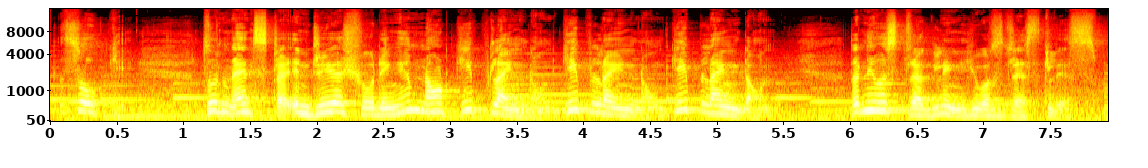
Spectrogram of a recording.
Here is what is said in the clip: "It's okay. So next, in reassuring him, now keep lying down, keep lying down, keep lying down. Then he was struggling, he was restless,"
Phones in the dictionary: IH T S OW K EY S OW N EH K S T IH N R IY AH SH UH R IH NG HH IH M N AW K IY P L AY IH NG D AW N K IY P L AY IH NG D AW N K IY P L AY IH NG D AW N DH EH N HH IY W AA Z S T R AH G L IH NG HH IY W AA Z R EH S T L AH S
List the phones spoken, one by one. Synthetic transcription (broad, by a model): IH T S OW K EY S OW N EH S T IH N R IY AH SH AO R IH NG HH IH M N AW K IY P L AY IH NG D AW N K IY P L AY IH NG D AW N K IY P L AY IH NG D AW N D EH N HH IY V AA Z S T R AH G L IH NG HH IY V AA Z R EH S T L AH S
